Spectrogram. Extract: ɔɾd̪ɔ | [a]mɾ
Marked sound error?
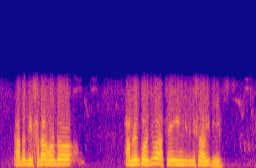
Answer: no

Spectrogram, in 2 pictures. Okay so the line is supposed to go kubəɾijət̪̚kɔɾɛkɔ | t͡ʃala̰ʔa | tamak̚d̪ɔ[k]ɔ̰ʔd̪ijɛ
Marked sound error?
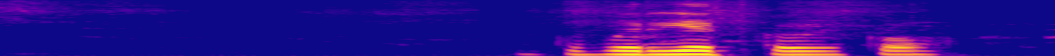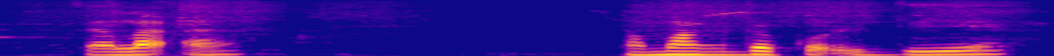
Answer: no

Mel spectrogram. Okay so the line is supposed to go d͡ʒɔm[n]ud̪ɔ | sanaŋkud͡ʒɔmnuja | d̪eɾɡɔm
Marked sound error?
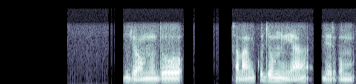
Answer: no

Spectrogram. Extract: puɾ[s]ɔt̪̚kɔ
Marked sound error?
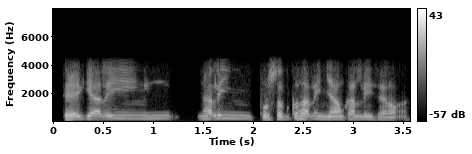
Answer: no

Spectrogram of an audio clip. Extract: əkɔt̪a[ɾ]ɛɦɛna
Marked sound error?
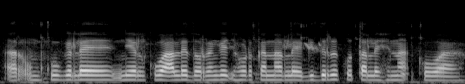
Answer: yes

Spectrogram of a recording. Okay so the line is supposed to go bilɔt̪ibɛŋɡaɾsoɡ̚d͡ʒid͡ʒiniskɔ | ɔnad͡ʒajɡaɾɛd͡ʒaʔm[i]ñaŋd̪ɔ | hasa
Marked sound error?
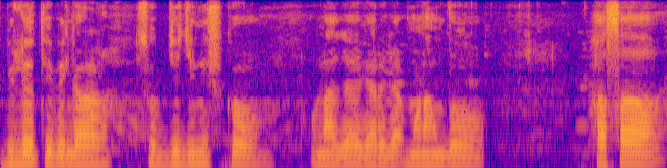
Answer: yes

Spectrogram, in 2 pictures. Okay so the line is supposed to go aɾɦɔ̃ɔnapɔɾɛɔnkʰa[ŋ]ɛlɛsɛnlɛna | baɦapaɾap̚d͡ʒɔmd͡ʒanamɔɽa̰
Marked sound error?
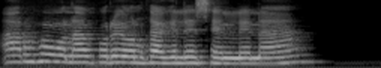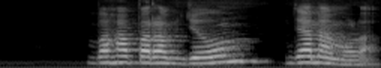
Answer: yes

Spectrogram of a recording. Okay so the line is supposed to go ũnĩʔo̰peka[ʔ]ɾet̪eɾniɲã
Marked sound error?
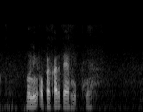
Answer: yes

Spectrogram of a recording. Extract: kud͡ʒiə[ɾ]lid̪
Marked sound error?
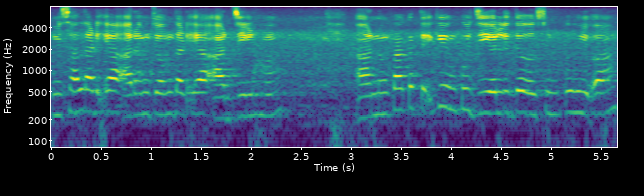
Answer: yes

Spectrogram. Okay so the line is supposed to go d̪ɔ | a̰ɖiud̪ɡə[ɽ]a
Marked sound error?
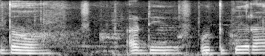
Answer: yes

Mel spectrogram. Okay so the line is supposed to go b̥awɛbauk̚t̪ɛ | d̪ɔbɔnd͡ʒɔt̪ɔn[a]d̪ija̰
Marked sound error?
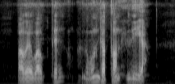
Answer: yes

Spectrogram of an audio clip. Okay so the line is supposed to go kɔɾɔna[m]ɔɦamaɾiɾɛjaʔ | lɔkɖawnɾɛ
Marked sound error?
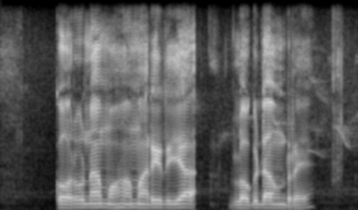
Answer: no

